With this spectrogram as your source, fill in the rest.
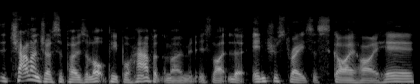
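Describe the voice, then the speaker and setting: Recorded with a dry, close sound with no echo and a quiet background, a man with a British accent talks very fast, using vocal fry and very wide pitch swings. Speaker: podcaster and political YouTuber. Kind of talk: casual chat.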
